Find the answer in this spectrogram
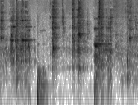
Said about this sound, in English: do you want to put the ice in the mixer first, or do you want to put the ice in second? Yes. Let's ice put first. The ice in the mixer first. So that we're not splashing all over our desk.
